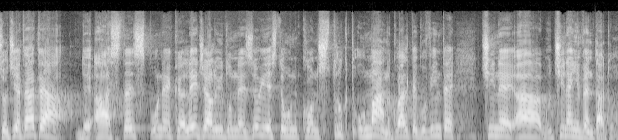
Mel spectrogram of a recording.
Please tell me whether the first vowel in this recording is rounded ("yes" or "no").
yes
